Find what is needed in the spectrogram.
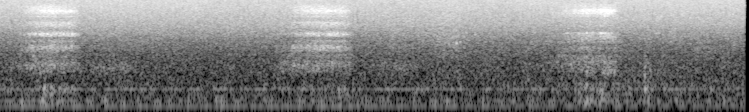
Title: Older... and I still snore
